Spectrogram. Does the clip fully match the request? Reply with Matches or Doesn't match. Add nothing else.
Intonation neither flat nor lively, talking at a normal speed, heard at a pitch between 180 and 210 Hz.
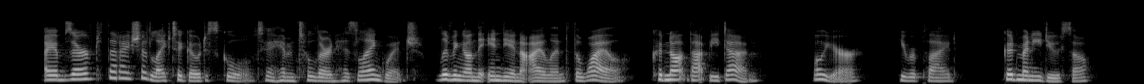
Matches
